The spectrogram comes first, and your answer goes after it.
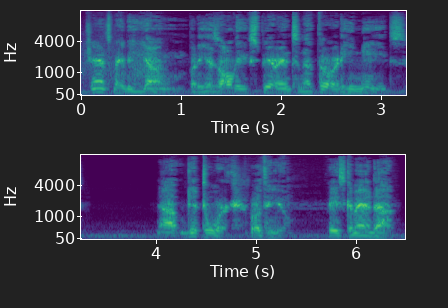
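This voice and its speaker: A stern tired spy boss in a sci-fi game, really low voice, bit of noise behind. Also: male voice, expressive, brisk, fairly bright tone, poor audio. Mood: commanding. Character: stern, world-weary male spymaster of a space republic. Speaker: intelligence commander giving a mission briefing. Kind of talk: video game voice acting.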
